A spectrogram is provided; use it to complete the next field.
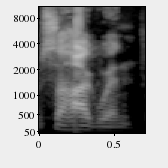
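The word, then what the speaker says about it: Sahuagin: Sahagwin. That's how we always pronounce it. Sometime if we ever run into Steve Marsh, we can ask him, right? Yeah, well, yeah. According to Alron, he says Sogwin is how Steve Marsh says it.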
